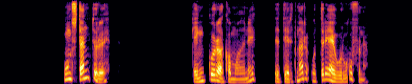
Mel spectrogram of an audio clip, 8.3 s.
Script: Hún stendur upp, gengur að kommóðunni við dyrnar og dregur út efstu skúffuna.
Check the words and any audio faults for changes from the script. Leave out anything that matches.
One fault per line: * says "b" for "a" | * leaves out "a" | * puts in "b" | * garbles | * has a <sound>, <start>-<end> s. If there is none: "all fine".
* leaves out "út efstu"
